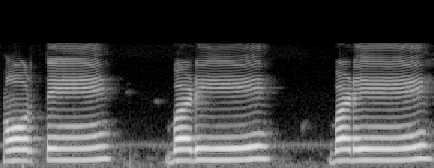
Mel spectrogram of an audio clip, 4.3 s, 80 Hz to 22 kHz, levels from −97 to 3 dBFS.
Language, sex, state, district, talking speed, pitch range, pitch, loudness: Hindi, female, Punjab, Fazilka, 40 wpm, 260-280 Hz, 265 Hz, -13 LUFS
